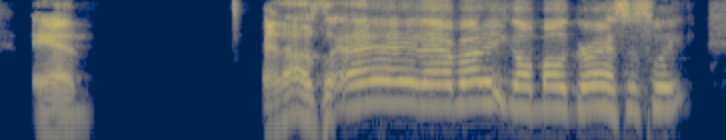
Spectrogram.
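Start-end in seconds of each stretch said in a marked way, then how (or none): 1.8-3.5 put-on full country Kentucky accent, strong and pitched high. Retelling asking the lawnmower guy a question during a call; Kentucky accent. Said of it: "I started talking like I normally talk".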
